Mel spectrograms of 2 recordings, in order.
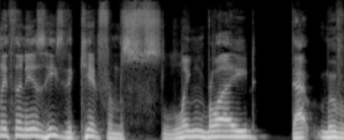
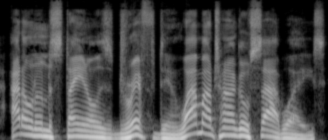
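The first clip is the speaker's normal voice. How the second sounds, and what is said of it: Lucas Black's Southern drawl impression. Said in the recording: “the real bad drawl, Lucas Black ... they basically got him to do that accent for Tokyo Drift”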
